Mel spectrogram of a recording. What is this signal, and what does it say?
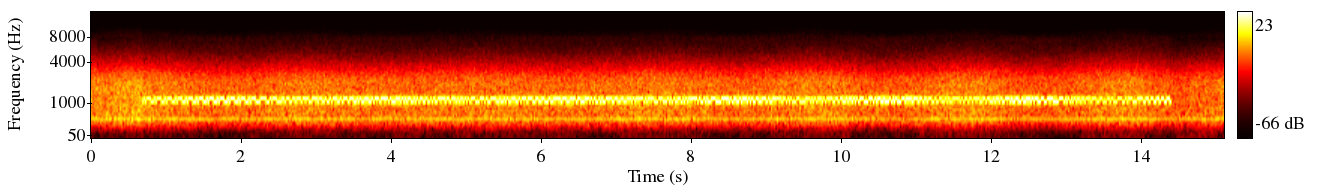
NAVTEX (SITOR-B), 100 baud, 170 Hz shift, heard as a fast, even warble, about 1130 Hz centre, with radio static and a steady whistle near 450 Hz. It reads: BOTH THE GENUS AND THE SPECIES WERE FIRST DESCRIBED AND PUBLISHED IN KEW BULL.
